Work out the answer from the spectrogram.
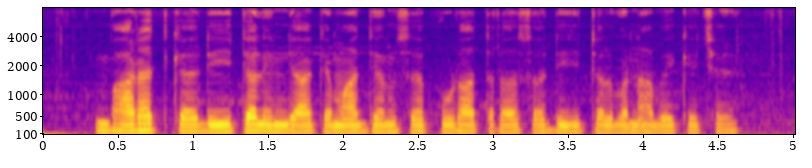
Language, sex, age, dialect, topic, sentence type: Maithili, male, 41-45, Angika, banking, statement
